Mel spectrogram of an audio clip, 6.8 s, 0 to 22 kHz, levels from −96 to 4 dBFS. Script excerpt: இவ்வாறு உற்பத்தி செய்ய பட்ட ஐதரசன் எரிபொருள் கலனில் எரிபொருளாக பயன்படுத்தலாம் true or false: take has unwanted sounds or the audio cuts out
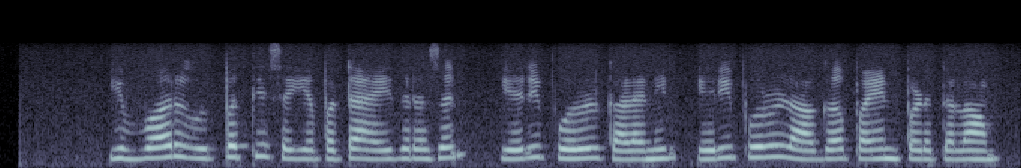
false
